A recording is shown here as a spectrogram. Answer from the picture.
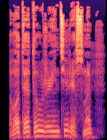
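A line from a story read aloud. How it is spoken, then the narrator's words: Quiet mutter. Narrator (Russian): тихо буркнул Егор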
